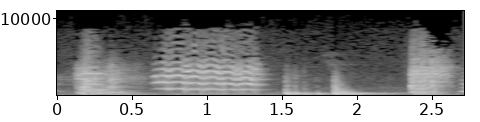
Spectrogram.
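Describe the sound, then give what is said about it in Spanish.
A horse neighing in a cartoon on television: a long, quavering high whinny between shorter, rougher bursts, loud and with no talk. “un singular caballero cabalga de espaldas a su montura”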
